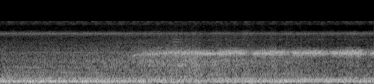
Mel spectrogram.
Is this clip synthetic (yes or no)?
no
